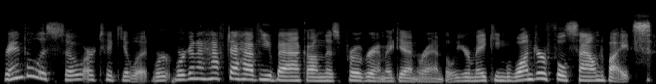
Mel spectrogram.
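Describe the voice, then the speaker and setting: A woman hosts a relaxed online talk show, chatty and encouraging. Her voice arrives dull and lo-fi, with a dry, close sound and no room echo. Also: fairly low pitch, a little fast. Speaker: host. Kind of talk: casual chat.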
